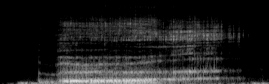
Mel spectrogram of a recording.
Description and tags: Death 1 - The Ridge - Spanker
Part of a boss-enemy I made for a student-game from 2017 called The Ridge.
Inspired by the Bioshock Big Daddy and The Boomer from Left 4 Dead.
Recorded with Audacity, my voice, a glass of water and too much free-time.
